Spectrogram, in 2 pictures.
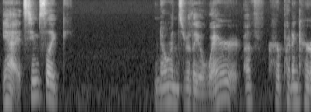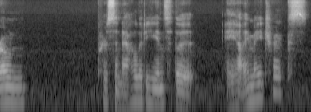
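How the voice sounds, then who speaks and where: A man improvising in-character conversation in a tabletop roleplaying game, explaining things in a hesitant, halting way. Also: medium pitch, animated, darkish tone, slight background noise.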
